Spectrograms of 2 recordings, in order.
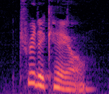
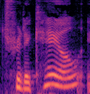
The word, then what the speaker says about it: triticale: It's pronounced triticale in Great Britain or triticale in the United States.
